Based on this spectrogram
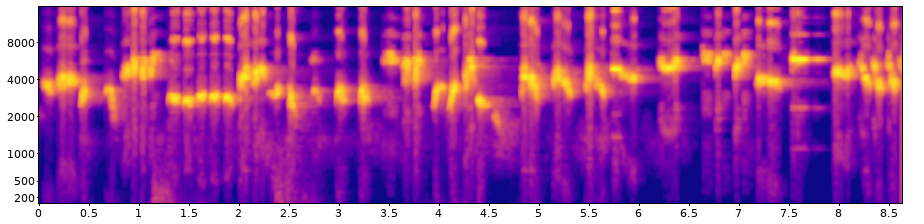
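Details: Oriental white-eye in full, vigorous wild-style song, played to provoke other birds into singing: a continuous rapid stream of high, varied twitters, slurs and short trills with no pauses.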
